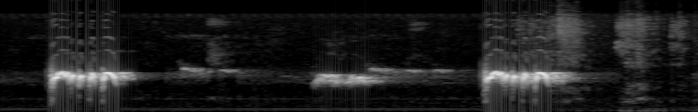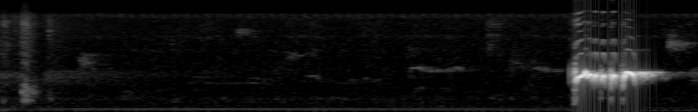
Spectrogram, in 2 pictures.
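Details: Wild local zebra dove song meant to entice other doves to sing: several separated bursts of rapid, rippling coos with softer lower notes between them, a scratchy rustle midway and a long quiet gap before the last phrase.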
